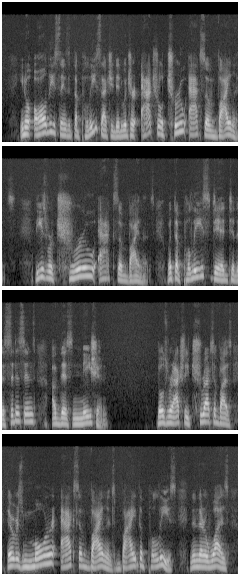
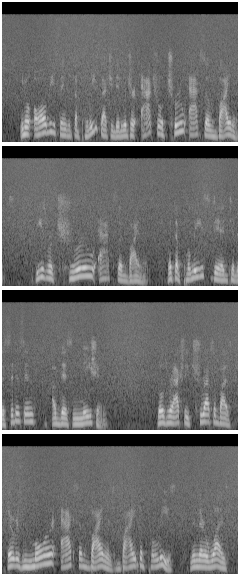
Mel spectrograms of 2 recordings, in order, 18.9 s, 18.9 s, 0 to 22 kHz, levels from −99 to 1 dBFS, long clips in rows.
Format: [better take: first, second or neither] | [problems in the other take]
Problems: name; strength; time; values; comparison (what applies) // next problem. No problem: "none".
first | hiss; loud; throughout; 4 dB below the speech; faint in the first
